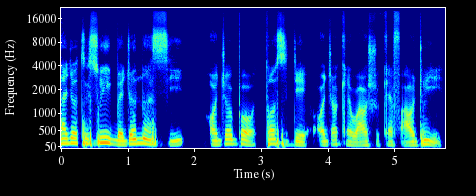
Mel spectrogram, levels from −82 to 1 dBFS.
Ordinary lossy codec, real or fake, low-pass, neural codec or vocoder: none; fake; none; autoencoder, 48 kHz, 32 numbers a frame, DAC-VAE, trained on Japanese speech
